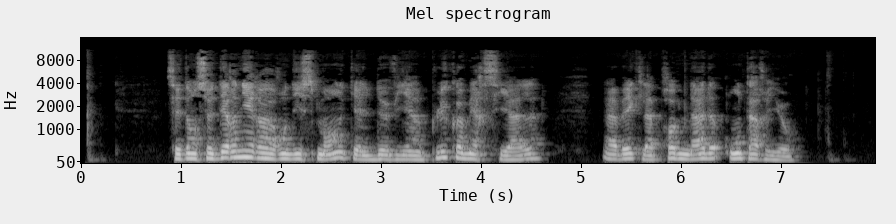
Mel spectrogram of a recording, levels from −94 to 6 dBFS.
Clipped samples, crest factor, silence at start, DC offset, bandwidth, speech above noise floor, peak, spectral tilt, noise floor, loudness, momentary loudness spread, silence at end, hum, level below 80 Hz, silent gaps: under 0.1%; 18 dB; 0.05 s; under 0.1%; 11 kHz; 48 dB; -6 dBFS; -6 dB/octave; -70 dBFS; -23 LUFS; 11 LU; 0.8 s; none; -60 dBFS; none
